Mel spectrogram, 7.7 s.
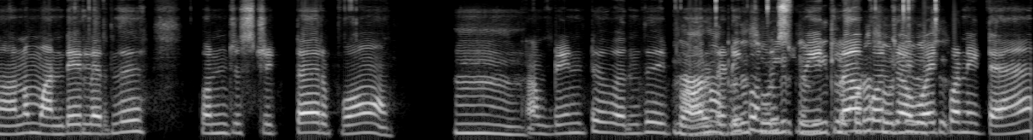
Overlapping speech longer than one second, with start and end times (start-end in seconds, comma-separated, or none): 5.2-7.2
